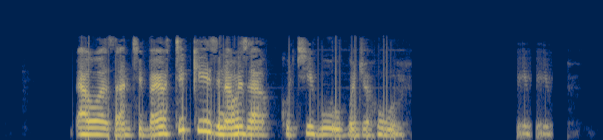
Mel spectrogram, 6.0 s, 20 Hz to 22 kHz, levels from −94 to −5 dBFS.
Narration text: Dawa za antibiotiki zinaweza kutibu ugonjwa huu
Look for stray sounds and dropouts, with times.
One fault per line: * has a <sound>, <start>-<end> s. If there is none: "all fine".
* has a laugh, 5.2-5.5 s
